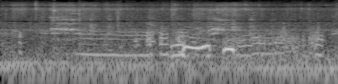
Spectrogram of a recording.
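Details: Chickens in a coop yard clucking and calling, with a drawn-out low tone followed by short warbling, rising notes and background scratching.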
